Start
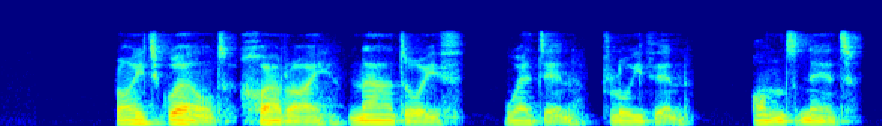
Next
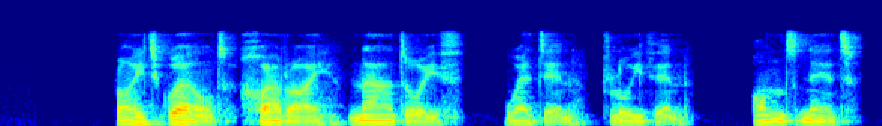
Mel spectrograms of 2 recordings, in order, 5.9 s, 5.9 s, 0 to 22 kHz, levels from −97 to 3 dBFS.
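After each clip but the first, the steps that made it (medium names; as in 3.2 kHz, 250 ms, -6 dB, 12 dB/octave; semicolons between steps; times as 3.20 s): no audible change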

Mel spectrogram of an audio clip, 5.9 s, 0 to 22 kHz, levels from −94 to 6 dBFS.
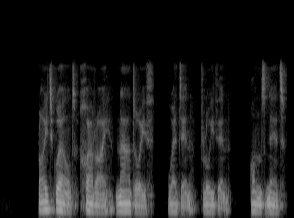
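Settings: peaking EQ 700 Hz -12 dB 1.4 oct; trim -2.5 dB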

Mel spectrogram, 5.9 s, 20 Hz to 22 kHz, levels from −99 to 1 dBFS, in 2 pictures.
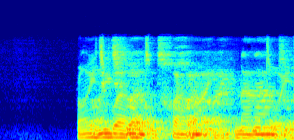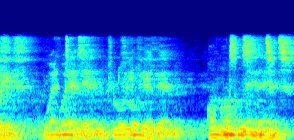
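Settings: filtered feedback delay 427 ms, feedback 70%, low-pass 2.3 kHz, level -20.5 dB; plate-style reverb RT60 0.53 s, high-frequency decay 0.8×, pre-delay 115 ms, DRR -2 dB; trim +8.5 dB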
